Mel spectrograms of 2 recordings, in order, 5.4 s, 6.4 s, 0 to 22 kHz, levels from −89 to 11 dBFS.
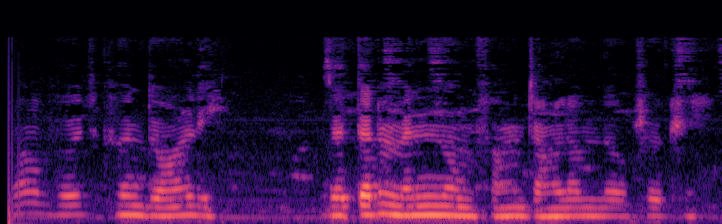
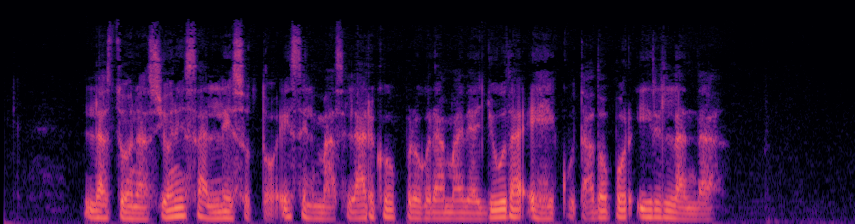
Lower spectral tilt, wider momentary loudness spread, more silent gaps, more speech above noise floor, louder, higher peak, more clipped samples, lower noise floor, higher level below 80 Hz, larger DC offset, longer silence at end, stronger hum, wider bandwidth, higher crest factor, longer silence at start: first, -8.5 dB/octave vs -6 dB/octave; first, 15 LU vs 8 LU; neither; second, 27 dB vs 41 dB; about the same, -24 LUFS vs -23 LUFS; about the same, -6 dBFS vs -6 dBFS; neither; second, -50 dBFS vs -63 dBFS; first, -52 dBFS vs -58 dBFS; neither; second, 0.2 s vs 1 s; neither; second, 11 kHz vs 14.5 kHz; about the same, 18 dB vs 18 dB; second, 0.05 s vs 0.65 s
